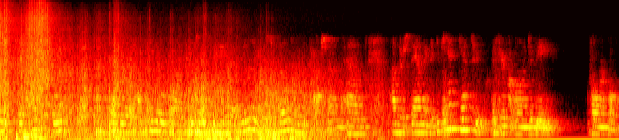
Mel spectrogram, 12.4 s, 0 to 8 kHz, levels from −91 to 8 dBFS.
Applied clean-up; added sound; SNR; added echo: none; Thunder; -1 dB; reverberation time 0.9 s.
